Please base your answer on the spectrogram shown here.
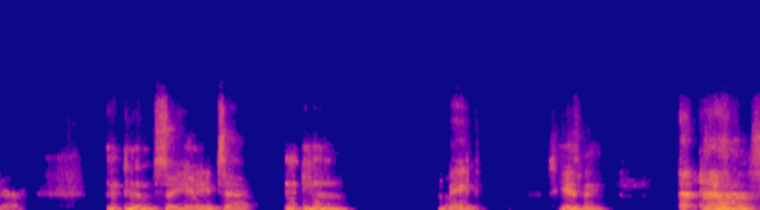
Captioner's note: clears throat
